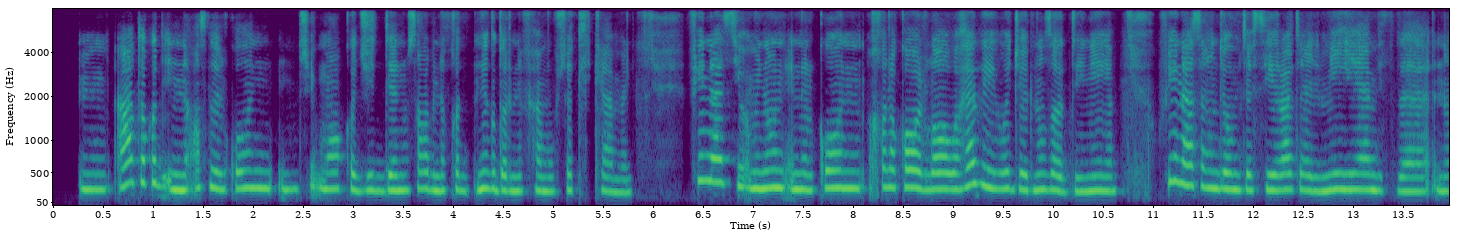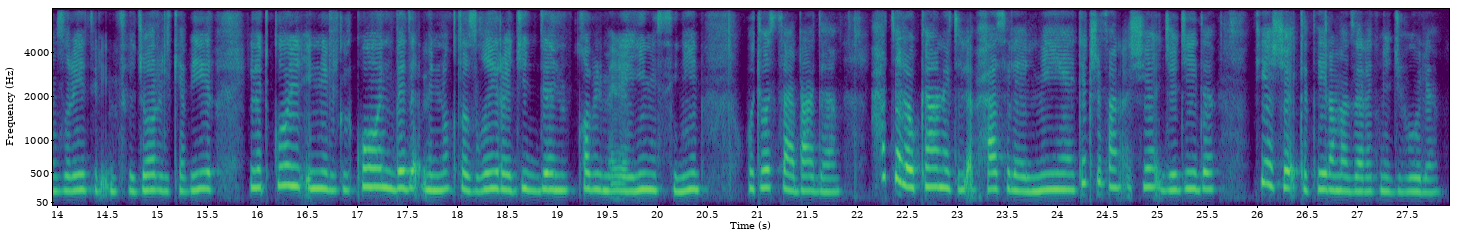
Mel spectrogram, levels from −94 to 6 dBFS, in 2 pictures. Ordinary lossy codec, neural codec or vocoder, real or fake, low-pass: none; codec, 16 kHz, 4 kbps, FreqCodec, smaller model; fake; none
